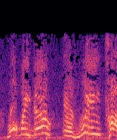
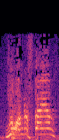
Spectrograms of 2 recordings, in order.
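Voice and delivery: ordinary delivery

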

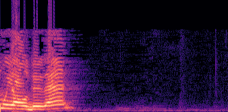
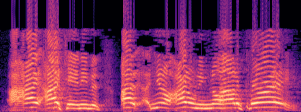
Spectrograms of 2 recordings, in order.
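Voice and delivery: higher, louder, near tears; anguished pleading; 5 semitones higher, 4 dB louder than usual. Acted. Preacher voicing someone who doesn't know how to pray, tearful. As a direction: plead as if overwhelmed by grief.

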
